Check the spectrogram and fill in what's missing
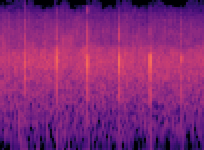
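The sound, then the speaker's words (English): Sparse audience applause for the president after the president's report, heard as six sharp, evenly spaced claps in a slow, steady rhythm, fairly faint over a quiet background, with no voices. “Can you give our president a big round of applause?”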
